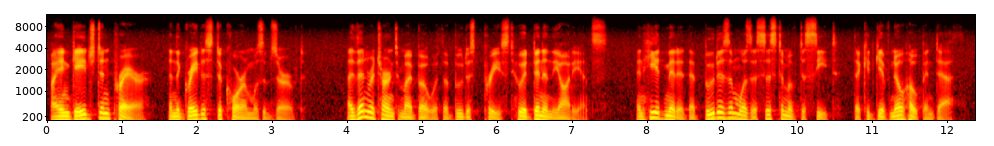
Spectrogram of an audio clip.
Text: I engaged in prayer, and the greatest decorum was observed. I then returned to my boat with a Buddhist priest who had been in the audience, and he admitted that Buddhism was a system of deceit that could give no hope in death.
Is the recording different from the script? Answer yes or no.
no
